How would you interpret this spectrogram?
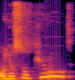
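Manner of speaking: high squeaky cooing; gushing cute talk. Retold or imitated. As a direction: squeal it like an adult cooing at a toddler. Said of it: "we see this all the time".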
